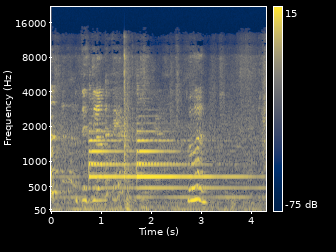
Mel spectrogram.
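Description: Two ringing bell-like notes, struck about a second apart, each sustaining over a steady background tone.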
